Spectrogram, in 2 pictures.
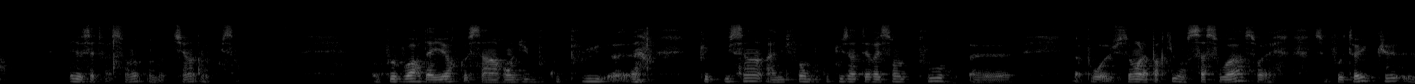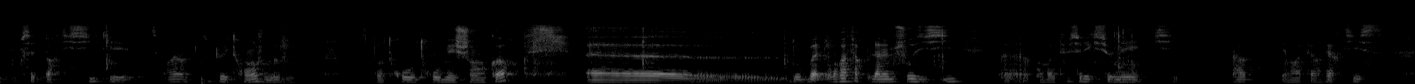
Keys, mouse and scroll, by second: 1.0-2.8 middle drag, 2.9-4.6 drag, 6.2-8.2 middle drag, 8.2-9.8 drag, 10.5-12.2 drag, 12.4 click, 15.2-16.9 middle drag, 20.5-22.3 middle drag, 23.4 Tab, 25.3 ctrl+Tab, 28.2 middle click.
